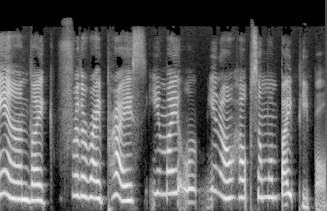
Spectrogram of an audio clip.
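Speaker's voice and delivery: light put-on Italian accent, pitched very high. Mid-discussion, the speaker slowly slips into a mild Italian accent. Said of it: "you slowly started to do a very mild Italian accent".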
